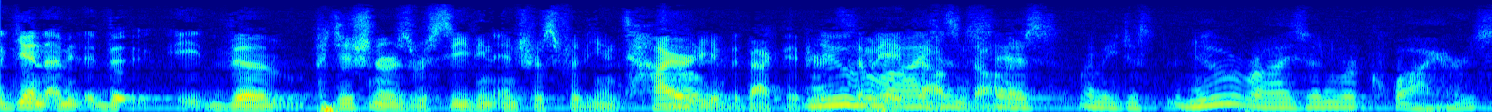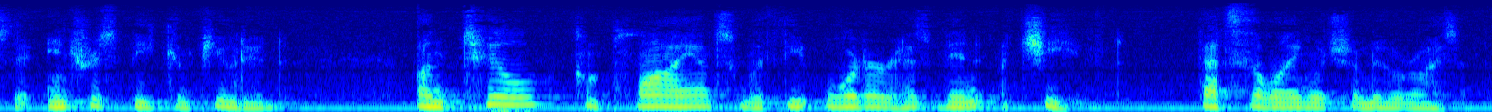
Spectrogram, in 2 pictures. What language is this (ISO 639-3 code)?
eng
